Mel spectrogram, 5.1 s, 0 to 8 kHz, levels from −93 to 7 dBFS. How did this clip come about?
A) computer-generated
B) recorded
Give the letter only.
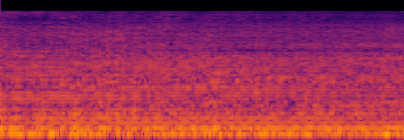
A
